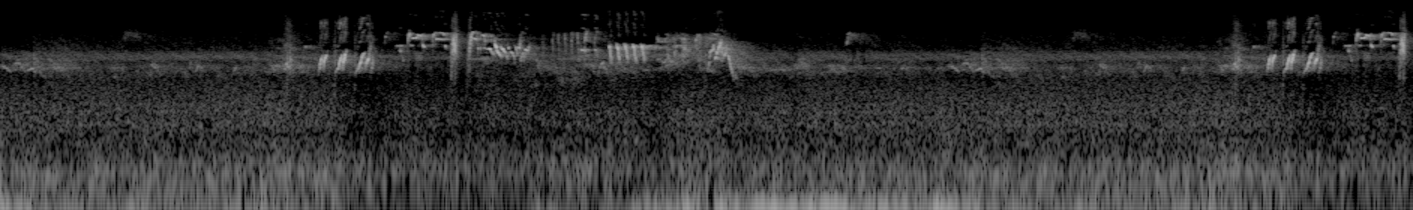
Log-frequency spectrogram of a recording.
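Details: Carolina wren singing in an autumn forest: loud, rapid bursts of high, rolling repeated notes, delivered in short phrases a few seconds apart, between quieter stretches of soft forest ambience.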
